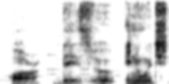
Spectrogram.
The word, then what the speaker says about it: œufs: X is pronounced, or des œufs, in which neither the O nor U nor F nor S is pronounced.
